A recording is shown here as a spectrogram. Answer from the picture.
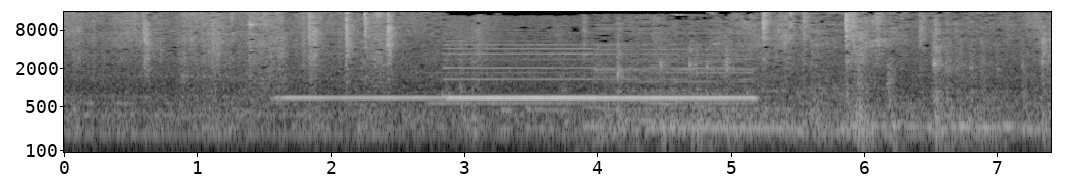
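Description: Noise inside a moving train carriage: a steady whine that sets in about one and a half seconds in and stops about five seconds in, over a low hum with scattered small clicks and rattles.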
